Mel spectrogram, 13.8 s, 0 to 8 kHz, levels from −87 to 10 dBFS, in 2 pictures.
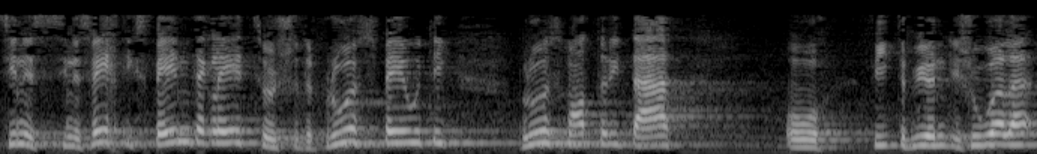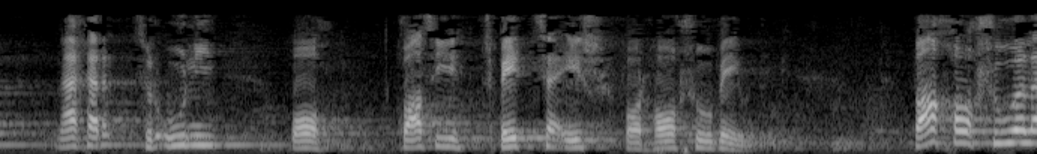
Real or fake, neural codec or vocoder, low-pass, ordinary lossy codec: real; none; 7.2 kHz; MP3, 24 kbps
